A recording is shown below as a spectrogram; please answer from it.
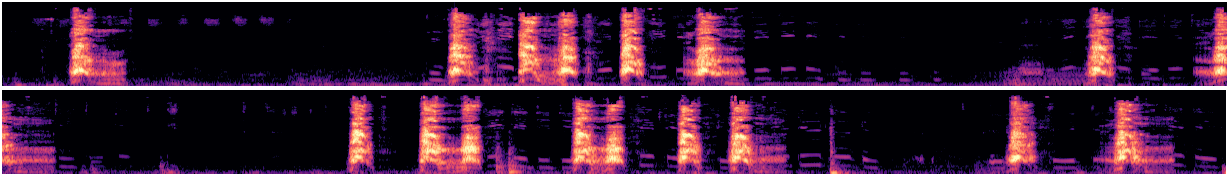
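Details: Dog barking in sharp, loud bursts: single barks and quick runs of two to four, separated by short quiet pauses, with faint background noise.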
